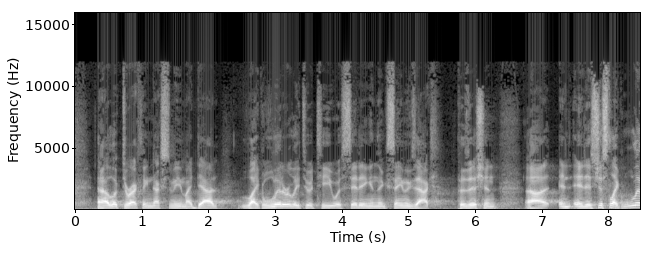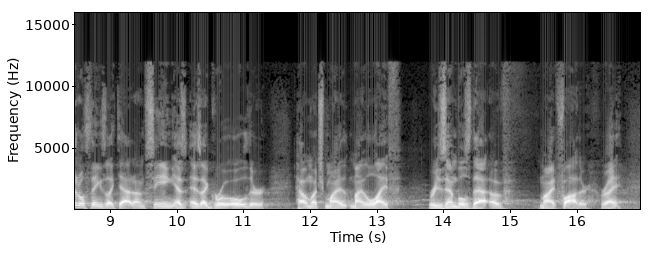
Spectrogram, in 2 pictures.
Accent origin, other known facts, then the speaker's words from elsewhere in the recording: Utica, New York, United States; now in Oneonta, United States; I'm from the Utica area, and I came down here for college and met my wife and made some awesome friends and family here in Oneonta, so we decided to stick around here.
